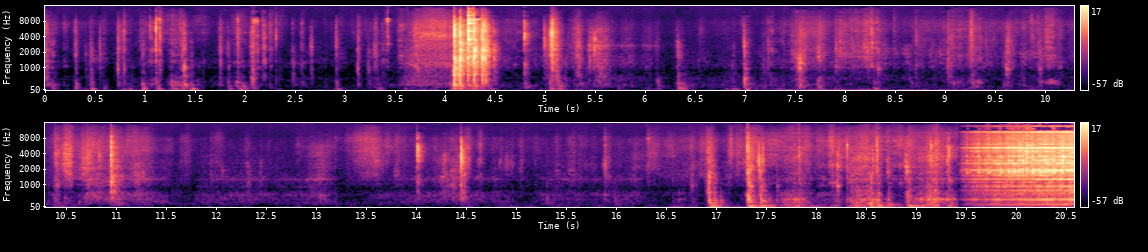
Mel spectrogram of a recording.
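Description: Wooden parts knock and clatter as they are fitted and clamped by hand.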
